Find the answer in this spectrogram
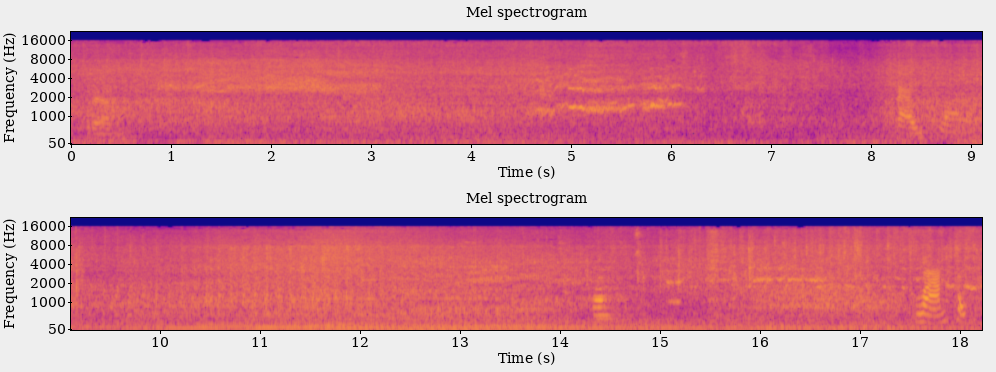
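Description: A vehicle engine idling, a steady low hum that comes up about ten seconds in and holds.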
